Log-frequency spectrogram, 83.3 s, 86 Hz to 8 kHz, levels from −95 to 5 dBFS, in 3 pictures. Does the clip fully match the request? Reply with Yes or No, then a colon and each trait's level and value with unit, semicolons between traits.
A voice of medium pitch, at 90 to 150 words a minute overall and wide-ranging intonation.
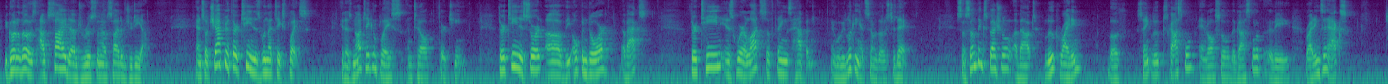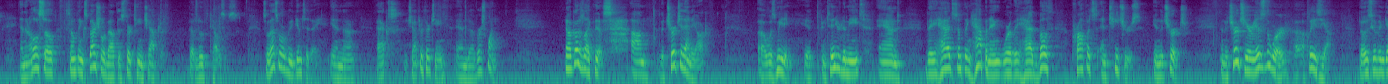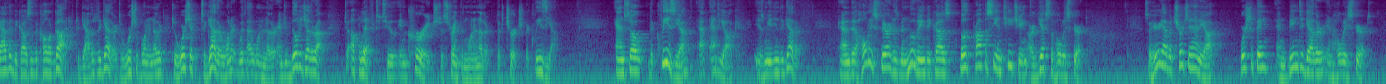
No: medium, 145 Hz; average, 160 wpm; wide, 6.6 semitones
